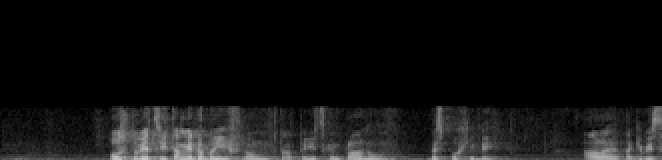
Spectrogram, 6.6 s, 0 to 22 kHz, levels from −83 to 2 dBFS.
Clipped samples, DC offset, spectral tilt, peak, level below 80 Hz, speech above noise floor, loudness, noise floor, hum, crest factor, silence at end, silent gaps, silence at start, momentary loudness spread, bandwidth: under 0.1%; under 0.1%; -6 dB/octave; -10 dBFS; -58 dBFS; 28 dB; -30 LUFS; -58 dBFS; none; 20 dB; 0 s; none; 0.15 s; 13 LU; 7.6 kHz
